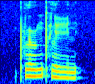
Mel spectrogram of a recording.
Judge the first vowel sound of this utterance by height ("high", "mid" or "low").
high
